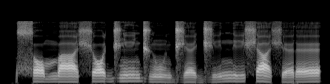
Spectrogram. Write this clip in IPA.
s ɔ˨ m a˨ ʃ ɔ˧ d͡ʒ ĩ˧ d͡ʒ ũ˨ d͡ʒ ɛ˨ d͡ʒ i˨˦ n i˦ ʃ a˦˨ ʃ ɛ˧ ɾ ɛ˦

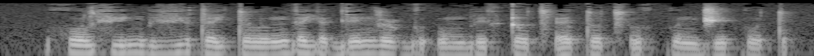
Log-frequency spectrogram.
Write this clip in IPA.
x o l fʲ ʊ j ŋ ɡ ʊ vʲ ʊ t ɛ j t ʊ l ʊ ŋ ɡ ɛ j ɛ ɡ e n z o ɭ ɡ ʊ ʔ o m b e x ʈ o t͡sʼ ɛ l t o t͡sʼ ʊ x k ʊ n d͡ʒ e k o t

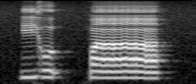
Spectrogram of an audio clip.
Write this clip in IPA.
j ʊ˦ ʔ p ã˦

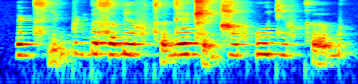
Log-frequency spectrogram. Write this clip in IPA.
ɪ ɖ t͡sʰ ḭ ɖ b ɪ ɖ ɠ ə s ə ɠ ɪ f tʰ ə̰ d e ɖ͡ʐ ḛ ɖ t͡ɕ u f ʔ u c i f kʰ ə̰ b

